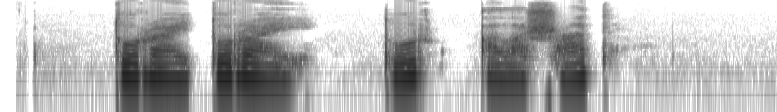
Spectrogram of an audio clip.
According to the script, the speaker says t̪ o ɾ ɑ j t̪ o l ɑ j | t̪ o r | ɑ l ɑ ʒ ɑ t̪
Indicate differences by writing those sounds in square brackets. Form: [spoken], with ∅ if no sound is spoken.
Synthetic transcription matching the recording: t̪ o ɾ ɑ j t̪ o [ɾ] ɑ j | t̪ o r | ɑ l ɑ [ʃ] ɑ t̪

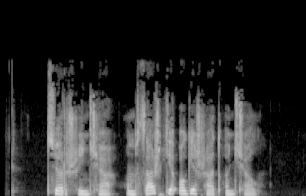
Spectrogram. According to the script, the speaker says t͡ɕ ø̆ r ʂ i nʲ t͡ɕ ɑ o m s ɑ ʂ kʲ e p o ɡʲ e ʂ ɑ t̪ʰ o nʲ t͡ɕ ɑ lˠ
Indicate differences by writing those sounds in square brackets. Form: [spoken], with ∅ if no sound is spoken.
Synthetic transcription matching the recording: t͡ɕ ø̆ r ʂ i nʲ t͡ɕ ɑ o m s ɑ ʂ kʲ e [ʔ] o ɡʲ e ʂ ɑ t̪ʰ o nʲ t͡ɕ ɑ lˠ

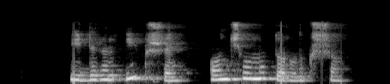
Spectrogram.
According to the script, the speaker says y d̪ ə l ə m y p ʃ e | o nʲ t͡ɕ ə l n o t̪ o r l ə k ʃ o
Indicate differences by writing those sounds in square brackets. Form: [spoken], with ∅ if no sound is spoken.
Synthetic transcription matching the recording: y d̪ ə [ɾ] ə [n] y p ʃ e | o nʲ t͡ɕ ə l [m] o t̪ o r l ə k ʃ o

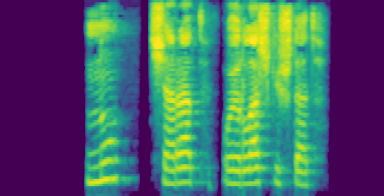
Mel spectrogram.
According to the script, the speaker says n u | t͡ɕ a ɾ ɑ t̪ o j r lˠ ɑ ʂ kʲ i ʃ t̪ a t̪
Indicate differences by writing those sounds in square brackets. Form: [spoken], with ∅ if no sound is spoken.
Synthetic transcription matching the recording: n u | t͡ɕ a ɾ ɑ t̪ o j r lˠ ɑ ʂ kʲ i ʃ t̪ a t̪

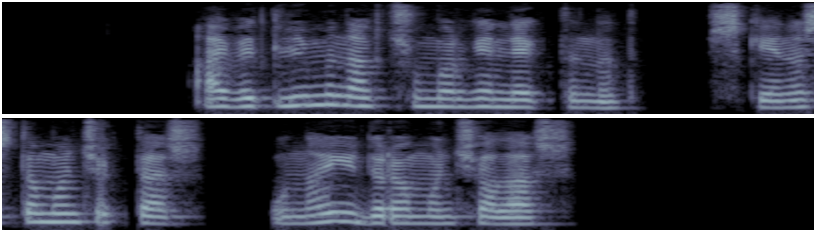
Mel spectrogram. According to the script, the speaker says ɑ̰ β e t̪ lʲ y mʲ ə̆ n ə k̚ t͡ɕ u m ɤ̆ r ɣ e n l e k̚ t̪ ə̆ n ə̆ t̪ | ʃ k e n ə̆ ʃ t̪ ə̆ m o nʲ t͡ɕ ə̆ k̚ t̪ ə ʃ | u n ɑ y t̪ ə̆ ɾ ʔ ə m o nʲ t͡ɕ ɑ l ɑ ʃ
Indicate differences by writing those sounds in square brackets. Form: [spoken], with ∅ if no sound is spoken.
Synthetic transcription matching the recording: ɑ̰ β e t̪ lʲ y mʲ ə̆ n [ɑ] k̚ t͡ɕ u m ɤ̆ r ɣ e n l e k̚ t̪ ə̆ n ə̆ t̪ | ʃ k e n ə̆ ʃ t̪ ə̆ m o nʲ t͡ɕ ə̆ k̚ t̪ [ɑ] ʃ | u n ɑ y [d̪] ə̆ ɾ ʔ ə m o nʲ t͡ɕ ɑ l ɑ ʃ

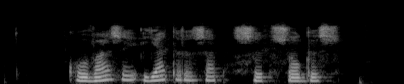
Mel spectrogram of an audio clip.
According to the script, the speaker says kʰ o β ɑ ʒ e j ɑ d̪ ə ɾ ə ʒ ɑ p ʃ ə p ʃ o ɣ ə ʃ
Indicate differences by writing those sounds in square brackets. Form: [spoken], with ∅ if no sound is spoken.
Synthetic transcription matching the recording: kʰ o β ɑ ʒ e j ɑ [t̪] ə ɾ ə ʒ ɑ p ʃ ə p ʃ o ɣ ə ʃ

